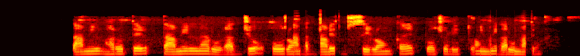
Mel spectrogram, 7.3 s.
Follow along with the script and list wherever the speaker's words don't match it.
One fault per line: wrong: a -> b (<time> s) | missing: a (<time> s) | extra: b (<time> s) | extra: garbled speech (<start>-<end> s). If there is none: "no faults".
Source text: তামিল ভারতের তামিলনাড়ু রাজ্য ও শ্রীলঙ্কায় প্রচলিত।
extra: garbled speech (3.6-4.4 s)
extra: garbled speech (5.9-6.7 s)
